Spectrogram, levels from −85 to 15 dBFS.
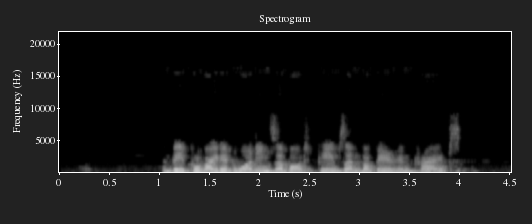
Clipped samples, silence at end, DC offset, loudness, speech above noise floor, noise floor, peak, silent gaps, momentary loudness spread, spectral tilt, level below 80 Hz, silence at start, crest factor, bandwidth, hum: under 0.1%; 0.5 s; under 0.1%; -18 LUFS; 52 dB; -70 dBFS; -2 dBFS; none; 8 LU; -7.5 dB/octave; -60 dBFS; 1.05 s; 16 dB; 7.6 kHz; none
